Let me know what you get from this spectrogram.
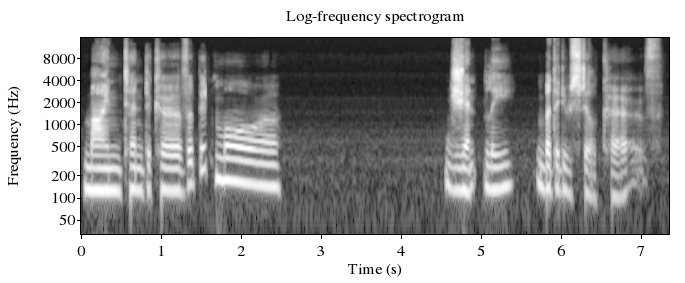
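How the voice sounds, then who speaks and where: A composed demon professor, acted by a man for a roleplay audio. He speaks unhurriedly at a middling male pitch, measured and formal with a wry, teasing edge. The sound is dry, with no room around it. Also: mellow, no room sound. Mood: patient, explaining. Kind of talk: scripted roleplay audio, one side of a conversation.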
